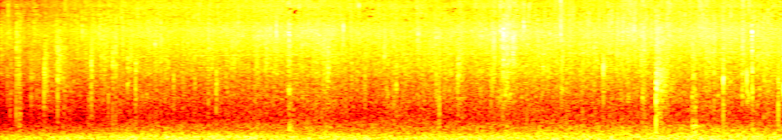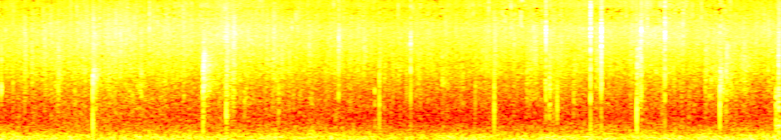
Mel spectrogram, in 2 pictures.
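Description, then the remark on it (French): A fire crackles steadily on its own, with irregular sharp pops and snaps over a low, constant roaring rumble, moderately loud throughout. “Oui, il crépite. Euh, qu'est-ce qui peut être des camps Qu'est-ce qui peut être de forêt Et qu'est-ce qui peut être de la passion bien entendu, les feux”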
